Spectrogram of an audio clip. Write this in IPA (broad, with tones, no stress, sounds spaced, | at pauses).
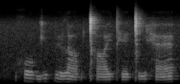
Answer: x o˦˨ ɡ i˦˥ p y˧˩˧ l ɑ˩ b ǀʰ ɑ˩˧ ɪ̯ tʰ e˩ ǀ i˨˥ h æ˨˥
